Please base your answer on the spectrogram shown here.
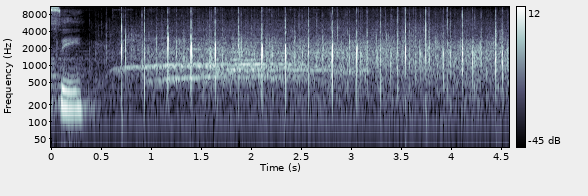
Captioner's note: all applaud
